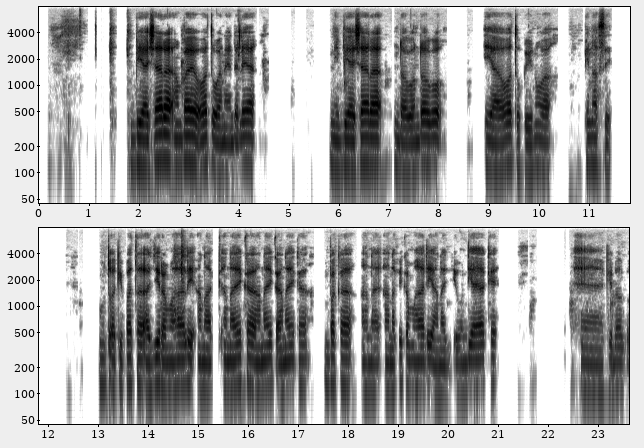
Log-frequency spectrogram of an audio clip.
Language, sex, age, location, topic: Swahili, male, 18-24, Wajir, finance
